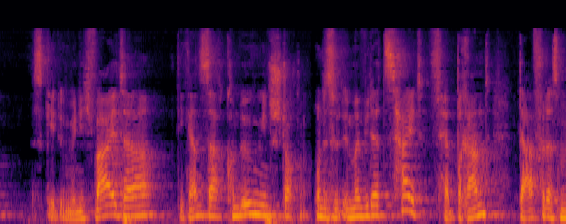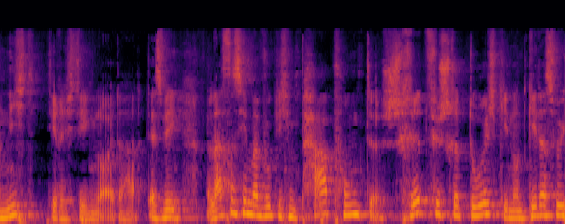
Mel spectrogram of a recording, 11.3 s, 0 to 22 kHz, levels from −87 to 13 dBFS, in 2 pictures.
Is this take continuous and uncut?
yes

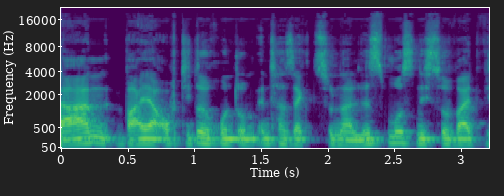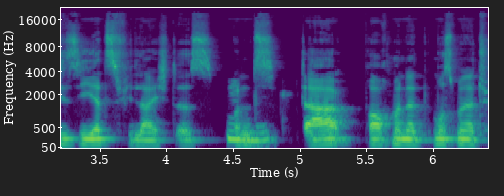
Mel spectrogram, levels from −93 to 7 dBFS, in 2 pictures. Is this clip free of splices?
no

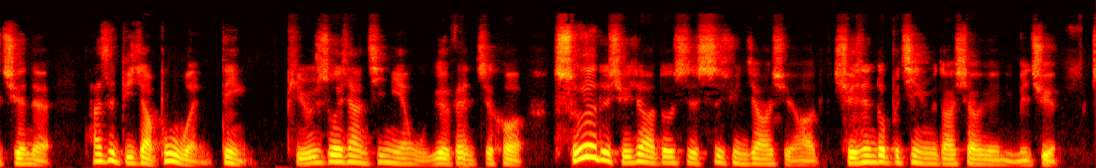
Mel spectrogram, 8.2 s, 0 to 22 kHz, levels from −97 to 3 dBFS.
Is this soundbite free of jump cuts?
no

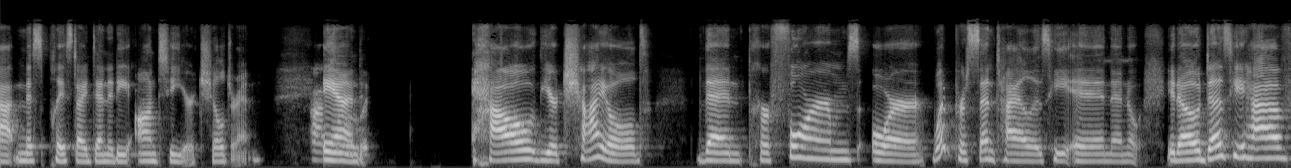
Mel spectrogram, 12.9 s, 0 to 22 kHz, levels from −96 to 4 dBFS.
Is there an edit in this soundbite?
no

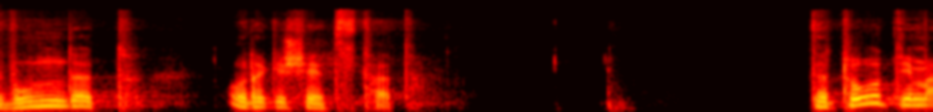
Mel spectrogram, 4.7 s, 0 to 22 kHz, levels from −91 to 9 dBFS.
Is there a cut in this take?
no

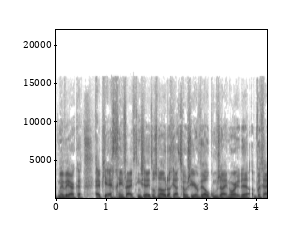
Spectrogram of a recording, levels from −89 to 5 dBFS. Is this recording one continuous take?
yes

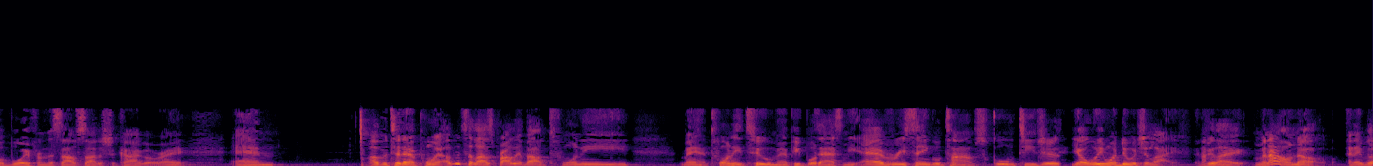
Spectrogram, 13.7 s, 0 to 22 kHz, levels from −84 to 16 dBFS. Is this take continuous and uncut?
no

